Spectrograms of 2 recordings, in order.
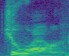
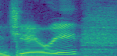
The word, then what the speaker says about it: Gerard: to cut the BS because most Americans all Americans we all call him Gerard yeah his name is now there's an AR but I guess in Scotland you don't pronounce said R so it's like my name's Jerry so sick of Americans calling him Gerard so he's always asked me even on the carpet call me Jerry so we stick to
